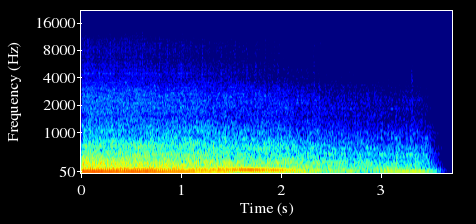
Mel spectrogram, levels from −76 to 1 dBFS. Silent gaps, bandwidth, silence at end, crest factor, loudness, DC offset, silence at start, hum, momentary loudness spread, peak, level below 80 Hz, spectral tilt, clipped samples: none; 5.6 kHz; 0.25 s; 16 dB; -23 LUFS; under 0.1%; 0 s; none; 17 LU; -6 dBFS; -24 dBFS; -9 dB/octave; under 0.1%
